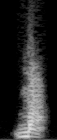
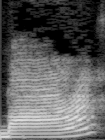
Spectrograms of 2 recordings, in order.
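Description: First: The syllable is short and light without a contour. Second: The syllable is said with a rising pitch. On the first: It is a question particle. "the neutral tone, it's a question particle" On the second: It means numb. "it's numb"

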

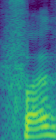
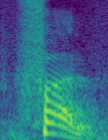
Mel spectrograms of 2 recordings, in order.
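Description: First: The syllable is said with a rising pitch. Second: The syllable is said with a sharply falling pitch. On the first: It means a kind of medicine. "это одно из лекарств" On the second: It means food. "это как пища"

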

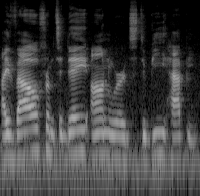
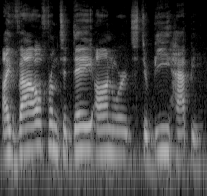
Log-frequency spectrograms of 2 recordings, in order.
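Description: First: It is said in a normal speaking voice. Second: It is said in a loud, energetic voice. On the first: "with a normal speaking voice" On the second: "with a loud, energetic voice"

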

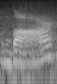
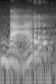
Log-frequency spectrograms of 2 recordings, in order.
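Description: First: The word is said with an English pronunciation. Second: The word is said with an Italian pronunciation. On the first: The speaker calls it wrong. "我不说bar" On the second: The speaker calls it right. "按照意大利文的发音，你要念它。所以就是bar"

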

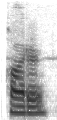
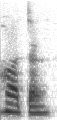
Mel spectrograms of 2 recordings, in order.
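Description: First: The double t sounds like a quick r. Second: The double t is a clear t sound. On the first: The speaker calls it right. "La doble T se pronuncia como R" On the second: The speaker calls it wrong. "Hay algunas personas que lo dicen hotter"

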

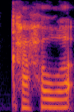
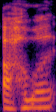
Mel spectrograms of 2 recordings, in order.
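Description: First: The word begins with a k sound. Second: The word begins with a glottal stop. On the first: "instead of saying kahwa" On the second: "It is often like it's cut to a hamza"

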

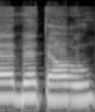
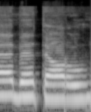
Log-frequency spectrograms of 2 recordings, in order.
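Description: Both takes have the same delivery.

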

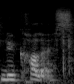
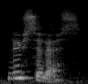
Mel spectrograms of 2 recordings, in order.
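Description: First: The middle syllable has a 'u' vowel, like 'cull'. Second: The middle syllable has an 'i' vowel, like 'sill'. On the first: The speaker calls it right. "somebody said to me it's Lucullus" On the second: The speaker calls it wrong. "I spell it L-U-C-I-L-L-U-S"

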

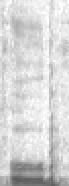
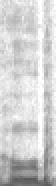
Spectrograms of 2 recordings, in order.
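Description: First: The word starts without an h sound. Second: The word starts with an h sound. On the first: "take a little H off" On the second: "instead of herb"

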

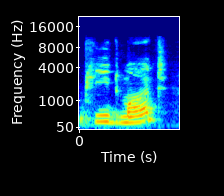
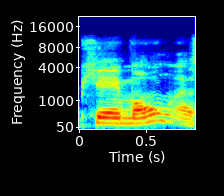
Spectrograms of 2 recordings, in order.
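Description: First: The name is said with English pronunciation. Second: The name is said with French pronunciation. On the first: "It's also pronounced Piedmont in English" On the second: "there is the French pronunciation"

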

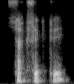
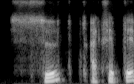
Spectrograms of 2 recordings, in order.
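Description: First: The vowel of 'se' is dropped and linked. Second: The vowel of 'se' is fully pronounced. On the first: "on va faire l'élision" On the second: "Se accepter, mais parce qu'il y a ces deux voyelles ensemble"

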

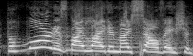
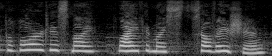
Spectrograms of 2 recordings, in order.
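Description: First: The words are said boldly and confidently. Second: The words are said timidly and unsurely. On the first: The speaker truly trusts God and is not afraid. The speaker calls it right. "I believe David said it like this" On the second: The speaker is doubtful and afraid. The speaker calls it wrong. "He didn't go, well, ... I hope he didn't sound like that"

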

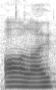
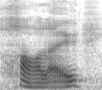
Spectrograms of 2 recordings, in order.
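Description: First: The word begins without an H sound. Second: The word begins with an audible H sound.

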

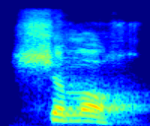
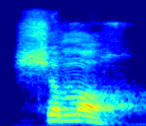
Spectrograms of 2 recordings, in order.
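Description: The two takes are said the same way.

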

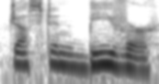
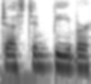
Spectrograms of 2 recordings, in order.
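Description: First: The surname begins with a V sound. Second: The surname begins with a B sound. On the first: A child insists this is the name. The speaker calls it wrong. "my son insists that it's [name], with vengeance" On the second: This is the spelled form of the name. The speaker calls it right. "when I call him [name]"

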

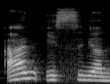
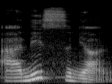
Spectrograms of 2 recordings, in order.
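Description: First: The n is kept separate from the next syllable. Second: The n is linked into the next syllable.

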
